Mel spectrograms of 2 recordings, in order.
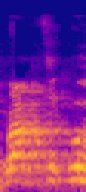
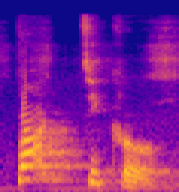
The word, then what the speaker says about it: practical: Practical has three syllables, so you stress the first one, which is the third syllable from the end, right?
